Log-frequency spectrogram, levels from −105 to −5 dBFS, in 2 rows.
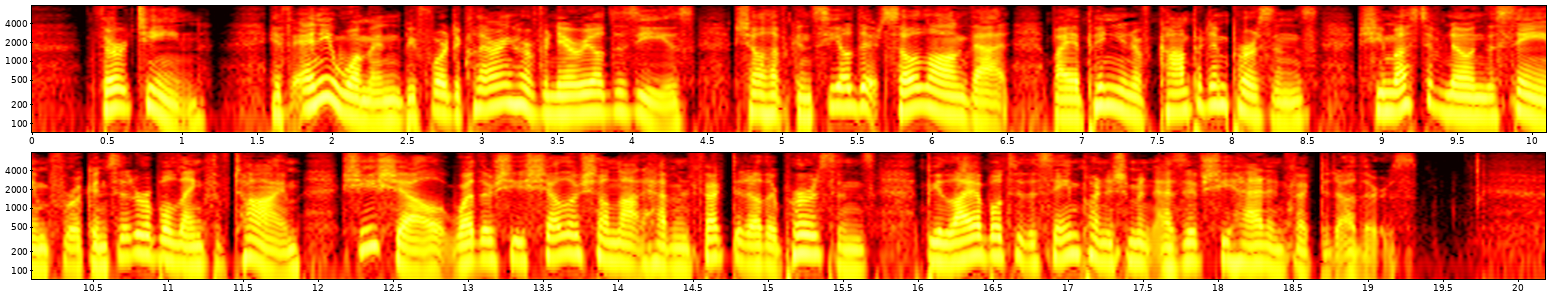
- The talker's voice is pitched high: No, medium, 140 Hz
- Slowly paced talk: No, average, 170 wpm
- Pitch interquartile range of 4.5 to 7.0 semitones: Yes, wide, 5.4 semitones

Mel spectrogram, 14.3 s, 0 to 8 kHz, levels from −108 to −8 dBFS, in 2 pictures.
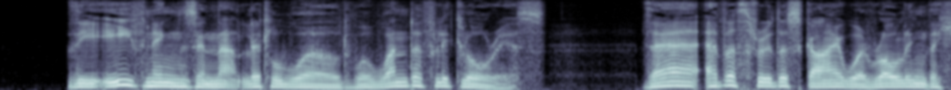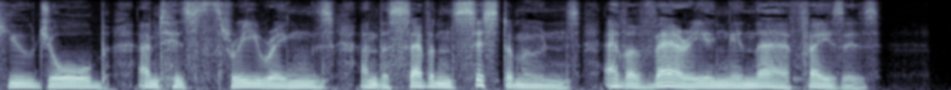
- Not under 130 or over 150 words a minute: Yes, average, 140 wpm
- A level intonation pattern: No, average, 3.4 semitones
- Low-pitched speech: Yes, low, 105 Hz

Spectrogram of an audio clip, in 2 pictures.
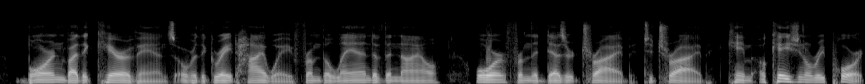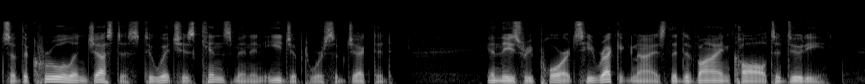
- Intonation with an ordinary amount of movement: Yes, average, 3.7 semitones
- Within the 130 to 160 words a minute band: Yes, average, 155 wpm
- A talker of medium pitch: No, very low, 85 Hz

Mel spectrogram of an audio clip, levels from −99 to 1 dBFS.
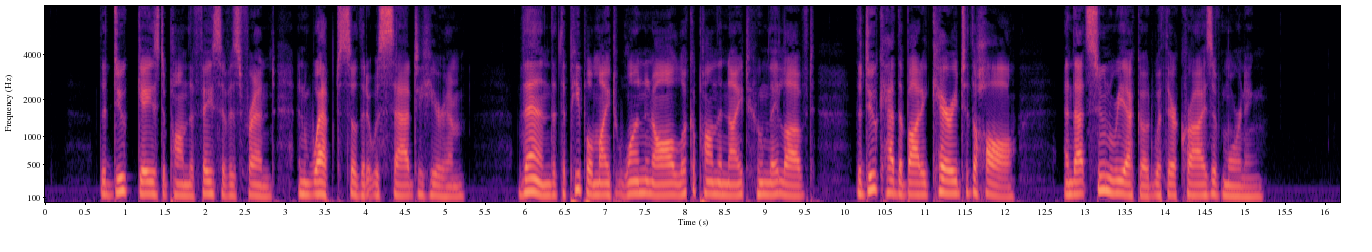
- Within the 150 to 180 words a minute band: No, average, 195 wpm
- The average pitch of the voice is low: Yes, low, 125 Hz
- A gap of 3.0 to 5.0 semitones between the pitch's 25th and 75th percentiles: No, narrow, 2.4 semitones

